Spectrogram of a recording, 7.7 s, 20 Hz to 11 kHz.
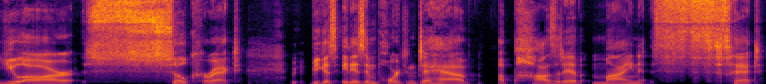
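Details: Man almost 50 who stutters, including when alone, and says his stutter is not caused by nervousness; stuttering.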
